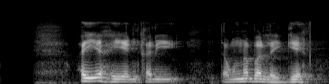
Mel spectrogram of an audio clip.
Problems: background sounds at intervals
